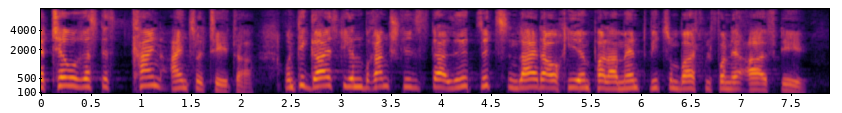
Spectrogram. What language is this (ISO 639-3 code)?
deu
